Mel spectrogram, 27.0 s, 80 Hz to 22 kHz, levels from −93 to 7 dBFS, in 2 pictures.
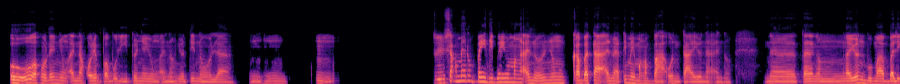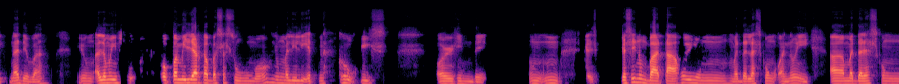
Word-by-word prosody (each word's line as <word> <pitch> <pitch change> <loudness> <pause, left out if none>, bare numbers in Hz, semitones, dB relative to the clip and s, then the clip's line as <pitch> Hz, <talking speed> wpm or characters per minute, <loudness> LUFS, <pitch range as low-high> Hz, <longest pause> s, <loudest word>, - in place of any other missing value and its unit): Oo, 145 +1 +6
ako 140 0 +1
rin 140 -1 -2
yung 125 - -4
anak 125 0 -1
ko 125 - +3
rin 130 -3 -3
paborito 115 0 -4
niya 115 -1 -4
yung 110 -3 -6
ano, 110 +2 -5
yung 110 -2 -6
tinola, 105 -4 -4 0.2
mhm, 115 +1 -9 0.5
mm. 115 -1 -8 1.4
Tsaka 165 +9 -1
meron 240 -2 -1
pa 210 - +3
'di 195 -3 +3
'ba 185 - +1
yung 185 0 +1
mga 180 -1 0
ano 130 -1 -1
yung 145 0 -2
kabataan 130 -2 +4
natin 115 +7 -2
may 145 - +1
mga 125 -1 -2
baon 110 +1 0
tayo 105 +1 +1
na 110 - -6
ano, 100 0 -9 0.5
na 110 0 -1
talagang 115 0 -1
ngayon 135 +5 +3
bumabalik 120 -1 +1
na 130 +2 +1
'di 120 -4 -2
'ba. 105 +3 -3 0.5
Yung 120 -1 -6
alam 145 +3 +5
mo - - +3
yung 150 - -1 0.6
o 145 - +1
pamilyar 155 -1 +7
ka 145 - +7
ba 130 - 0
sa 135 +1 -5
sumo 125 +2 -5
yung 145 -3 -4
maliliit 130 -2 0
na 130 - -7 0.2
cookies 140 -4 -5 0.8
or 120 +1 +2
hindi, 110 -4 -5 0.7
mm. 130 +2 -4 1.0
Kasi 140 +5 +3
nung 170 -6 0
bata 120 -2 +7
ako 155 +5 -3
yun 150 -2 0
yung 130 -1 -3 0.3
madalas 115 +1 -1
kong 125 -4 -5
ano, 115 +3 -2
eh, 115 -6 -2 0.3
ah, 120 0 +4
madalas 120 +1 +2
kong 120 -1 -5
120 Hz, 155 wpm, -24 LUFS, 115-140 Hz, 1.4 s, pamilyar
